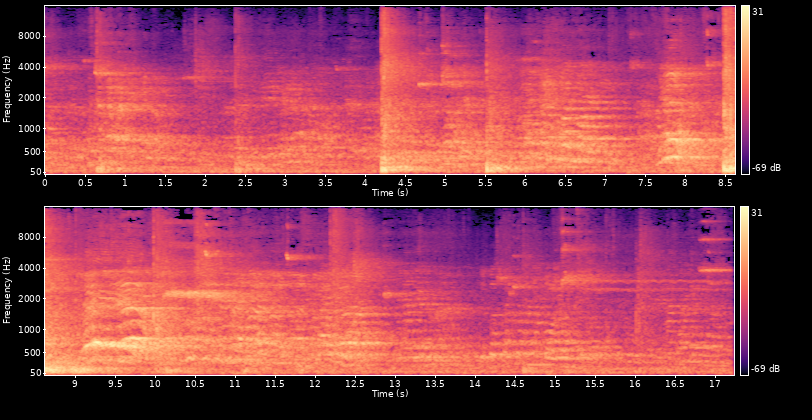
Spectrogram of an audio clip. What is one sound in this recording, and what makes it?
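Young men call out and shout to each other across the court.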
